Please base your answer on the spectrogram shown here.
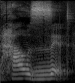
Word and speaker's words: how's it: But make sure you get that pronunciation. How's it? Zit. How's it?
